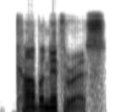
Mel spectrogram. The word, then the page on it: carboniferous: British English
